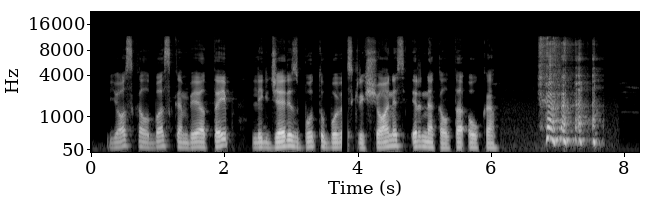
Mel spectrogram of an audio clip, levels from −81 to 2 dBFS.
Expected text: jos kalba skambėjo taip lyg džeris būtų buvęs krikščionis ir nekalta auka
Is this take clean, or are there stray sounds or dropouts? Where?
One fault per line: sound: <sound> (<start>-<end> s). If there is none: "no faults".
sound: dropout (3.8-3.9 s)
sound: laugh (6.7-7.7 s)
